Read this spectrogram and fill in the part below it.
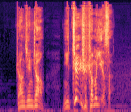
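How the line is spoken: Blunt shout. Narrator (Chinese): 袁经理直接喊道

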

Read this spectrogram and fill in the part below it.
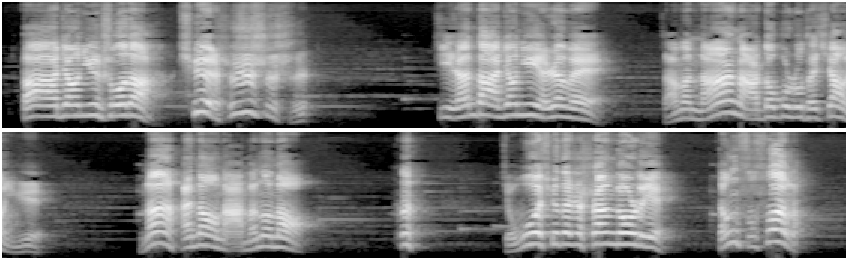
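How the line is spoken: Loud. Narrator (Chinese): 就大声说道

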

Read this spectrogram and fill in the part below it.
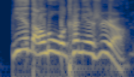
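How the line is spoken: Loud bellow. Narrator (Chinese): 我大吼了一句

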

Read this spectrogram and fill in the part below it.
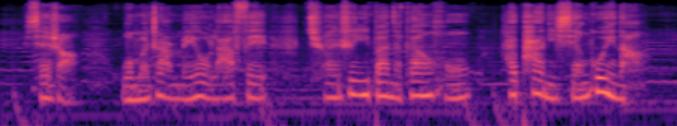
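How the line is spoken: Quiet. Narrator (Chinese): 服务生小声说

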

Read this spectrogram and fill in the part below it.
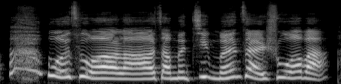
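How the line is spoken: Man pleading desperately. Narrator (Chinese): 男人被关在门外，苦苦哀求媳妇儿说

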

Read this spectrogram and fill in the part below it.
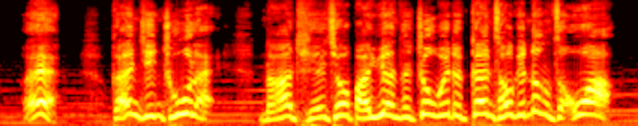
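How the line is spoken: Shouting. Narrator (Chinese): 赵村长冲着那些人喊

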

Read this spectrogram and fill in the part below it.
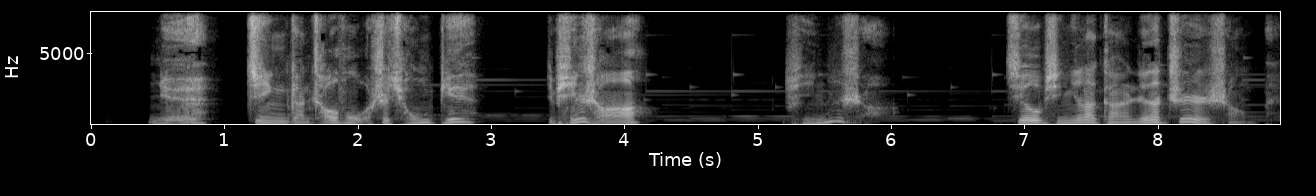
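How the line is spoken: Furious roar. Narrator (Chinese): 暴发户脸上顿时变得绛红，冲着李炫怒吼道

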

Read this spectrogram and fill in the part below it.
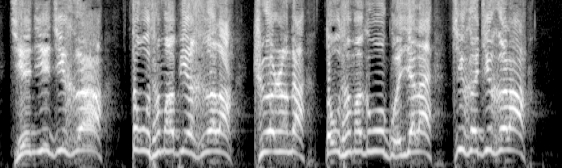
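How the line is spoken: Hoarse, cracked shouting. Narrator (Chinese): 杨伟那破锣嗓子又是一嗓子开喊

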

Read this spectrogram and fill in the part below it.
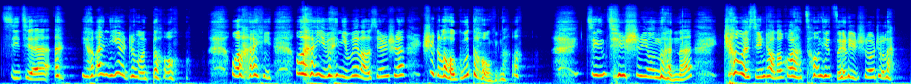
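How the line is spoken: Speaking while laughing helplessly. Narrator (Chinese): 苏仙会笑抽了……一边说

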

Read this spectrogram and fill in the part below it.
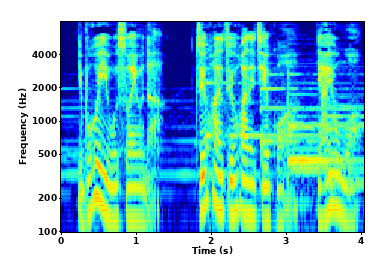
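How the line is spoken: Smiling. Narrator (Chinese): 女朋友笑着说

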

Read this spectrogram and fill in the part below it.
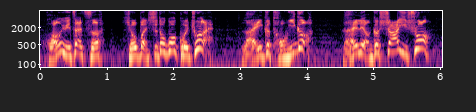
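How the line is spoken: Loud roar. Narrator (Chinese): 他一面大吼

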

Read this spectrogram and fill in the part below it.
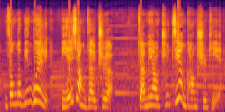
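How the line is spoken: Shouting. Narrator (Chinese): 小熊哥哥喊道

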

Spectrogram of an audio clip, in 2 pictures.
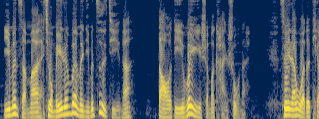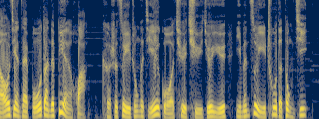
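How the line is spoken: Old professor, serious. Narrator (Chinese): 老教授终于收起了微笑，说道

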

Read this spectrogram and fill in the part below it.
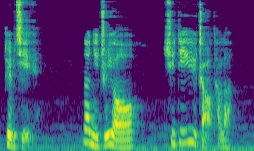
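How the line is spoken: Cold. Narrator (Chinese): 那人冷冷地说道

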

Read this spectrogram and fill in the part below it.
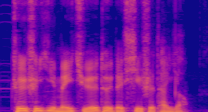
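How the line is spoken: Sneering. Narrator (Chinese): 王峰冷笑了起来，便是说道

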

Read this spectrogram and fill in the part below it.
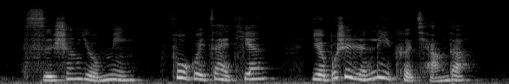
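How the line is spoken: Sighing. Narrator (Chinese): 黛玉叹道

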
